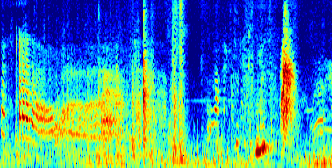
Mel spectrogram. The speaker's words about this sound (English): What's that noise? The motherfucking cat has gotten me every goddamn time.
